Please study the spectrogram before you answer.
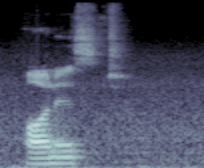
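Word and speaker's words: honest: निकलती है ठीक है जैसे है या है आवर या आर ऑनेस्ट ऑनर यहां पर एच की साउंड साइलेंट है ठीक है जब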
